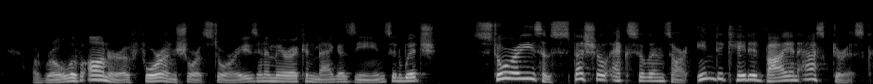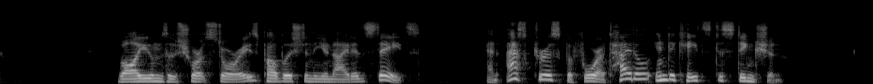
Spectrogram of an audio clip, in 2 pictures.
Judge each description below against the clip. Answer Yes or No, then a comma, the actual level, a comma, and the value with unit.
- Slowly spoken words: Yes, slow, 130 wpm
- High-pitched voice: No, medium, 150 Hz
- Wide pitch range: Yes, wide, 7.5 semitones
